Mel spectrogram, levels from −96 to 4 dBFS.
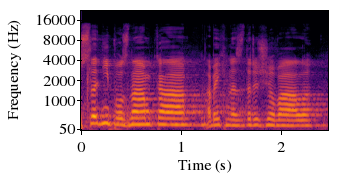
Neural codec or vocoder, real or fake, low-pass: none; real; 14.4 kHz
